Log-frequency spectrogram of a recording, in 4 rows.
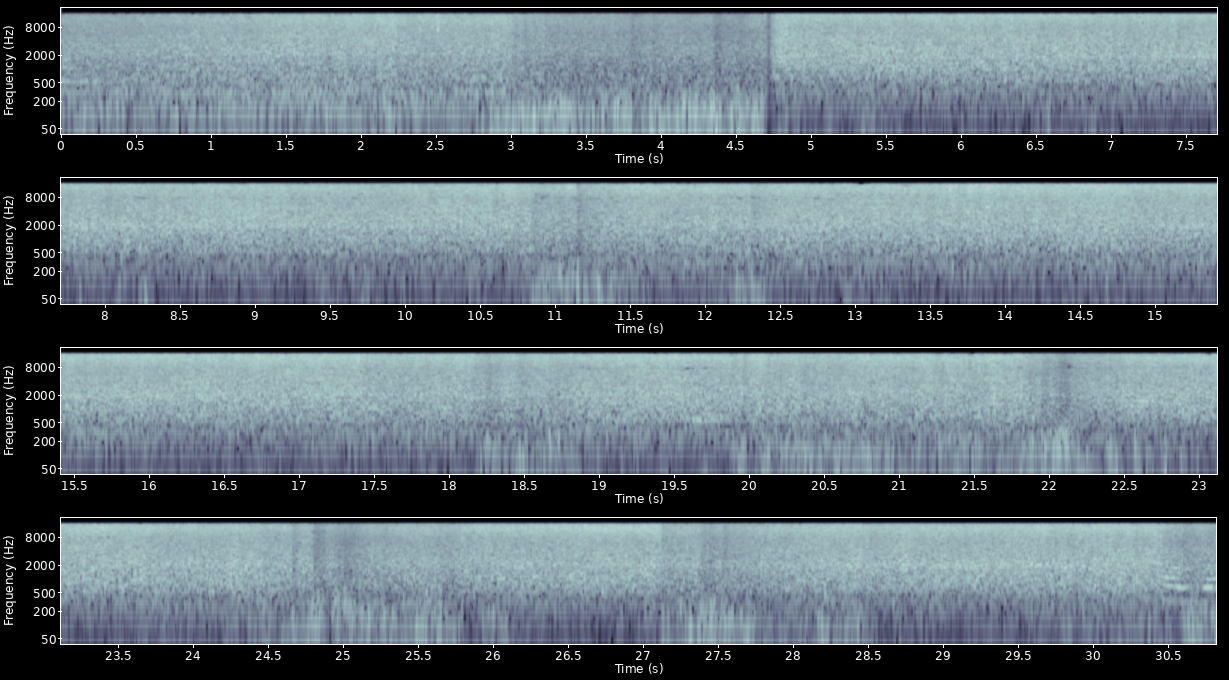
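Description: Super typhoon wind and heavy rain blowing steadily at typhoon force, about 225 km/h. Gusts hit the microphone as low rumbles every several seconds, the strongest a few seconds in.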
